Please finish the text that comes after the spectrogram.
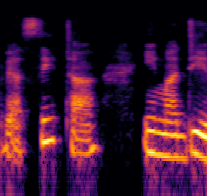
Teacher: The accent is on the last syllable, di.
